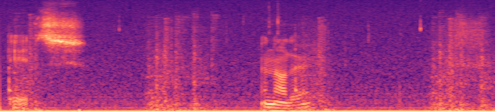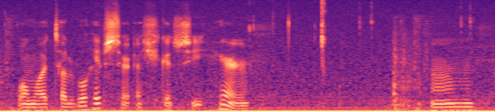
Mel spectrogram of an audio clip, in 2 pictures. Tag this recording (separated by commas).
Speech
